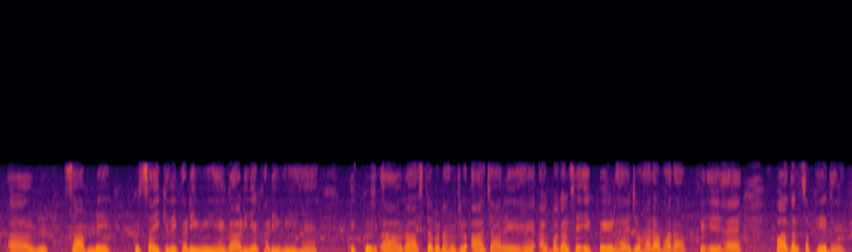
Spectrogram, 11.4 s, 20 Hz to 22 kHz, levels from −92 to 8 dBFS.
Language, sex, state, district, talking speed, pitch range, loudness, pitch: Hindi, female, Chhattisgarh, Korba, 185 wpm, 180-190 Hz, -25 LUFS, 185 Hz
